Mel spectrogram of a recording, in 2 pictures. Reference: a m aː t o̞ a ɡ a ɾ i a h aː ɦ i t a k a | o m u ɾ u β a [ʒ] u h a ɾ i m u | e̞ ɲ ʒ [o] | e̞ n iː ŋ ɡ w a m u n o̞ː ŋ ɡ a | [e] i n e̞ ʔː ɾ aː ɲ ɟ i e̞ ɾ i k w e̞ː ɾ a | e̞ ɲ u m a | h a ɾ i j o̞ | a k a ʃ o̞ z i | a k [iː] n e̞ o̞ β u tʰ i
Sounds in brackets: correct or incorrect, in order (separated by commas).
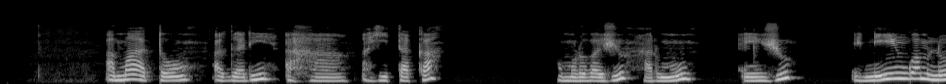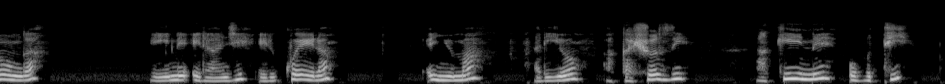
correct, incorrect, correct, correct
